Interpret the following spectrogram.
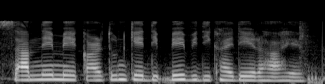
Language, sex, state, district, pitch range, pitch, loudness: Hindi, female, Arunachal Pradesh, Longding, 195-215 Hz, 205 Hz, -19 LUFS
